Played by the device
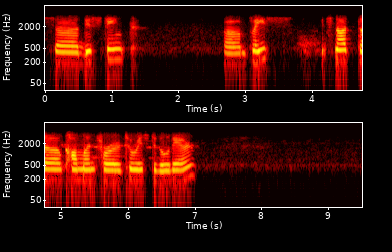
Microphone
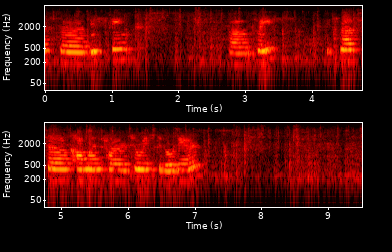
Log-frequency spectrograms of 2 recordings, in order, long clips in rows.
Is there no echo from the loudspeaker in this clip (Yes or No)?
No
